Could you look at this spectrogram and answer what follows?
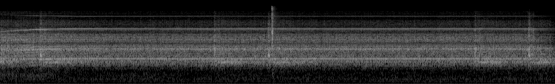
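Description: Tsunami DCC sound decoder in an HO scale steam locomotive playing the steam turbo-generator sound through the model's small speaker: a steady high whine with hiss, levelling off at full pitch about half a second in. A single sharp click comes about two and a half seconds in, and the higher whine drops away at the very end.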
